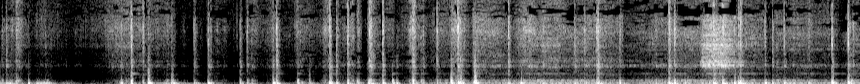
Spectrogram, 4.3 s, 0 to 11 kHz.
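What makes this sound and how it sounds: An empty, thin-walled red plastic party cup of about 16 oz is held upside down over the microphone while fingertips and short nails tap and rub its base and sides. The result is a quick run of dull, hollow, low taps and crackly rubbing with almost no ring, after a brief quiet pause near the start.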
